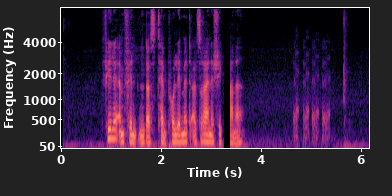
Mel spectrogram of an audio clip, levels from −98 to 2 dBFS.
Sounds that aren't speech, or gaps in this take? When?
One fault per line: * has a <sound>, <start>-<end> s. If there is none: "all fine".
* has a dropout, 3.2-3.4 s
* has a laugh, 4.6-5.4 s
